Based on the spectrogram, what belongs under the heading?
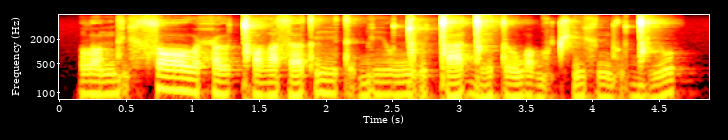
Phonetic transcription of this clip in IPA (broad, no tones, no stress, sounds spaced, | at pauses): l ɔ n d ḭ x s ɔː u̯ ħ ɵ ǀʰ ʊ ðˤ ɐ s ɐ tʼ iː t ḛ ɡ͡b iː u̯ ŋ͡ǀ ṵ y̯ ǀ a ɡ͡ǀ e t ʊ w ɔ ɡ ṵ t͡ʃʼ i x n d ṵ ɡ͡ǀ i u̯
